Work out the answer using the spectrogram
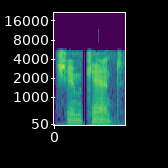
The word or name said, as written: Shymkent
